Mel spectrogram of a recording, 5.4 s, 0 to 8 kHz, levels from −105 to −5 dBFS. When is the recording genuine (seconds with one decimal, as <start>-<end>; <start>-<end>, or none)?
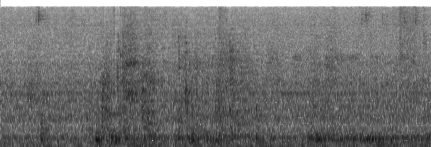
0.0-0.7; 3.3-5.4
